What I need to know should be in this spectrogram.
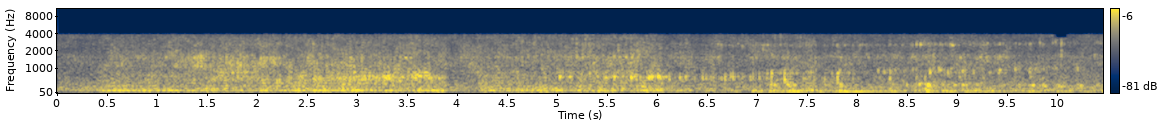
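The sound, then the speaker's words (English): Coffee being poured into a cup: a steady, soft liquid trickle and gurgle runs throughout, faint and muffled, its tone shifting slightly partway through. “Bear with me while I pour a cup of coffee here.”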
